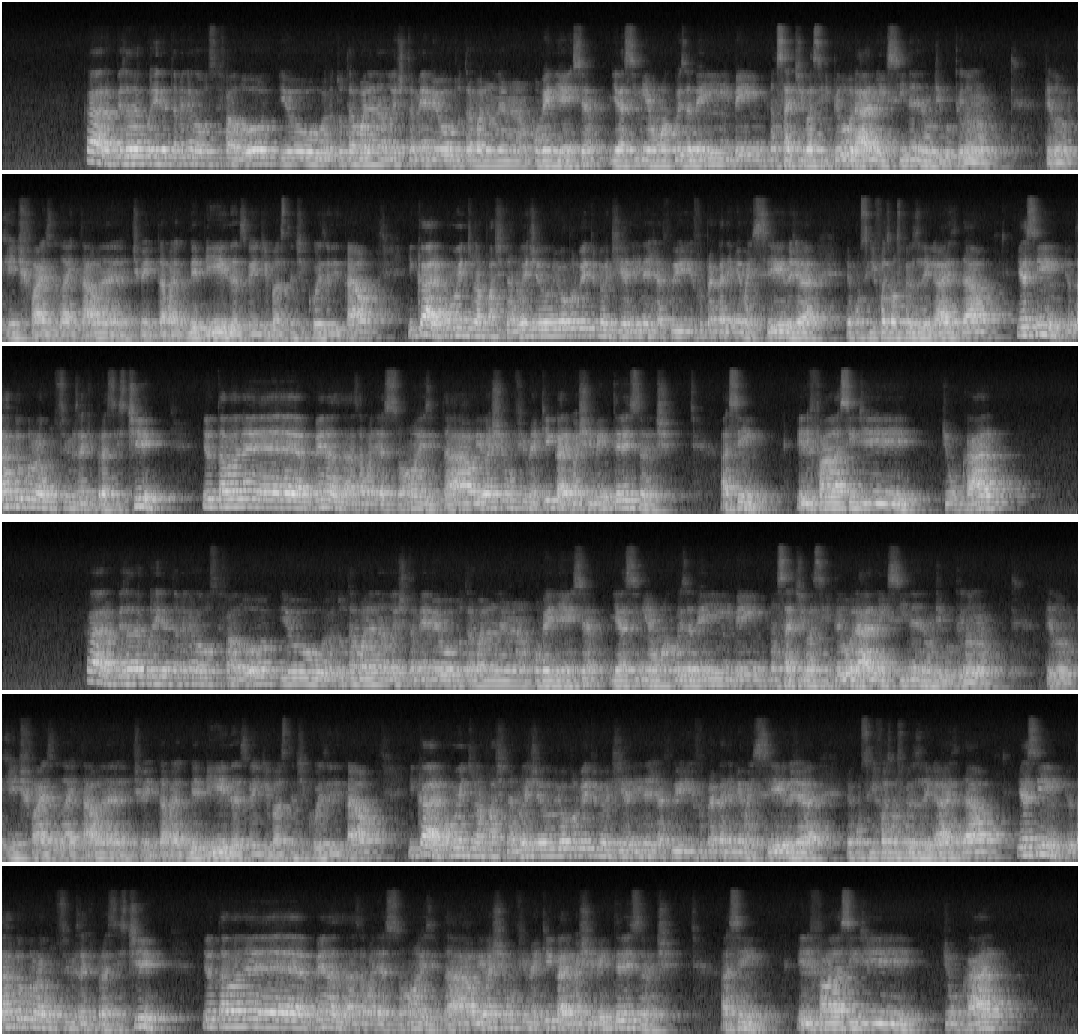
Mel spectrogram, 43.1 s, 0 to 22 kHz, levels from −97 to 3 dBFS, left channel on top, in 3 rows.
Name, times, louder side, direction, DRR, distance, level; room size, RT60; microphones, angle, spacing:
voice 1, 1.1-13.2 13.9-19.3 19.8-27.5 27.9-30.7 31.4-37.6 38.3-38.8 39.3-40.8 41.3-41.9, left 2 dB, 80° left, -1 dB, 0.7 m, -25 dB
2.7 x 2.6 x 2.3 m, 0.95 s
head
